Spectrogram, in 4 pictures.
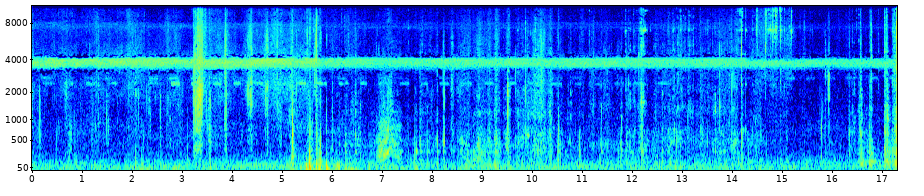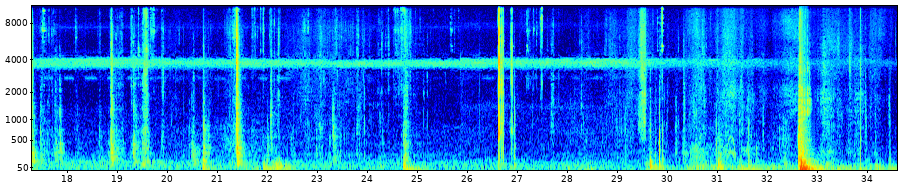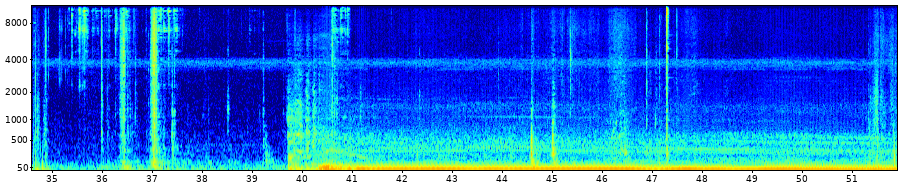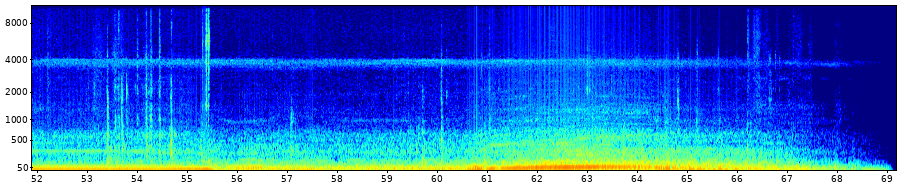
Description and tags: recording of getting into a car and driving away at night
driving, keys, engine, car, car-door, crickets, auto, night, slam, accelerate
